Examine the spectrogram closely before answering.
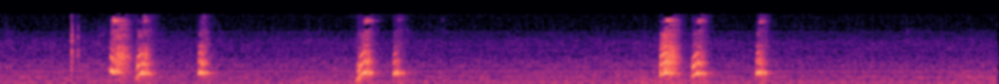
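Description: Rat terrier barking in its sleep while dreaming: about eight short barks in three quick runs, with silence between.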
